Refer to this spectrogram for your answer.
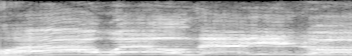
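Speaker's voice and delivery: loud high strained groan, lifting something; old man groan. Retold or imitated. Old man groaning loudly while picking things up. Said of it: "I pick things up and I go".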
